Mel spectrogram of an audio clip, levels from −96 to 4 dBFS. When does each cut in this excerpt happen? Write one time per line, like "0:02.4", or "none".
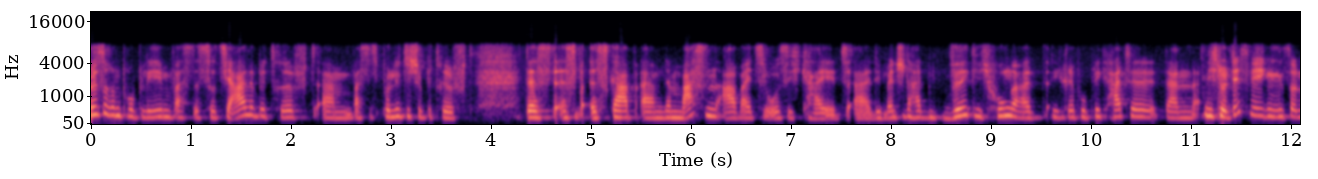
0:09.6
0:11.1

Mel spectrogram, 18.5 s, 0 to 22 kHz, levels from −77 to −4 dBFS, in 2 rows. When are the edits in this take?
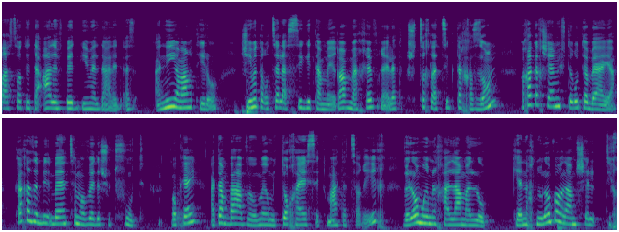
0:15.2

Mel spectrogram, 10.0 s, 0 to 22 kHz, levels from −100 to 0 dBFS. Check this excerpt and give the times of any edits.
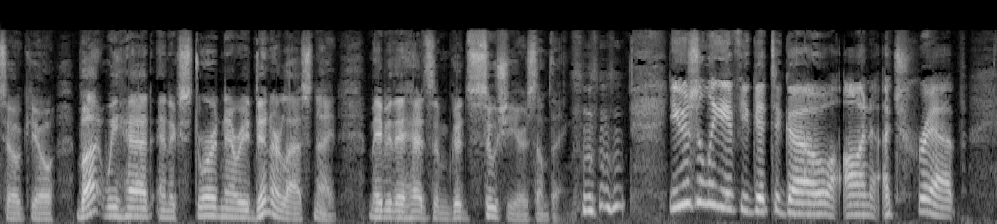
none

